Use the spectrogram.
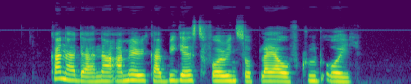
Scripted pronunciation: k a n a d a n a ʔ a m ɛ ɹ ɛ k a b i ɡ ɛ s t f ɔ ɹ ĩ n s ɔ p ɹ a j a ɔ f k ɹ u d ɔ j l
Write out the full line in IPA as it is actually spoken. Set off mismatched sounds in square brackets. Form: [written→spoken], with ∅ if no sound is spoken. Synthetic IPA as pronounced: k a n a d a n a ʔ a m ɛ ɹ [ɛ→i] k a b i ɡ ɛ s t f ɔ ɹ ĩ n s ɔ p [ɹ→l] a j a ɔ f k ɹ u d ɔ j l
